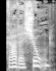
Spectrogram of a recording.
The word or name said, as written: gradation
